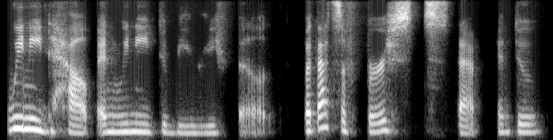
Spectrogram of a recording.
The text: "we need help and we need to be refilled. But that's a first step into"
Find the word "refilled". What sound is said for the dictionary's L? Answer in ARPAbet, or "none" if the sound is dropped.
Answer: L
